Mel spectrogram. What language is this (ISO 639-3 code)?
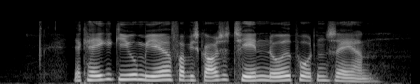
dan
